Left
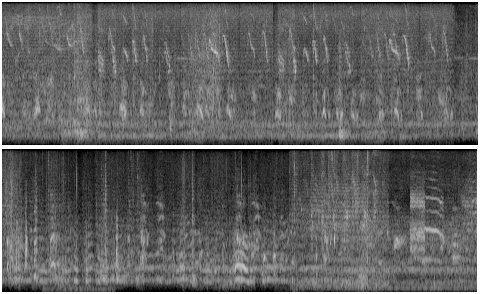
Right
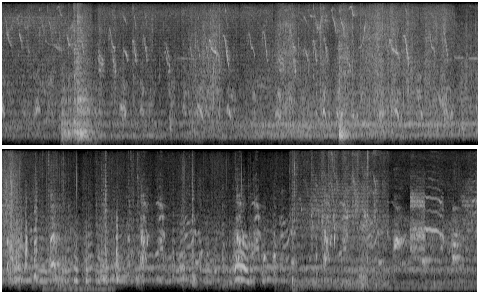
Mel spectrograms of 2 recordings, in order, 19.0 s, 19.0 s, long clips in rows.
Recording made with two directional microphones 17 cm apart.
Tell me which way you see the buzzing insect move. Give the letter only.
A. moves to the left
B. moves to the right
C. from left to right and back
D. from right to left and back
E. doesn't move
C.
